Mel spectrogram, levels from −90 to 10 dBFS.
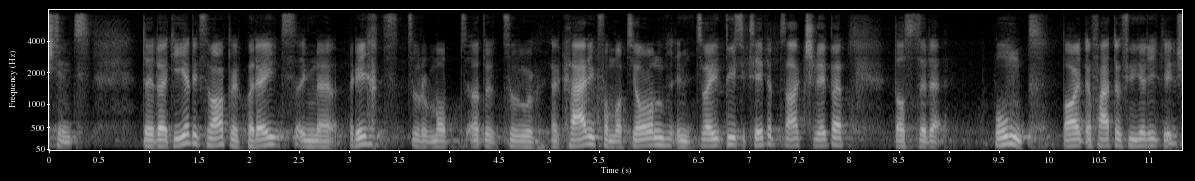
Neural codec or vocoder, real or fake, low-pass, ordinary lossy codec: codec, 16 kHz, 1 kbps, FunCodec, trained on Chinese and English, 50 frames a second; fake; 7.2 kHz; none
